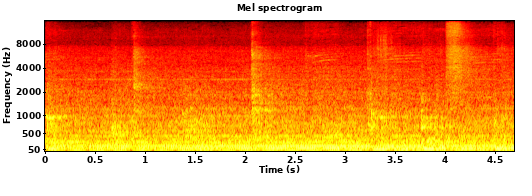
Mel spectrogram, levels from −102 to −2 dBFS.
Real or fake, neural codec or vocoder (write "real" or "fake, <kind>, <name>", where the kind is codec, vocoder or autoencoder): real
